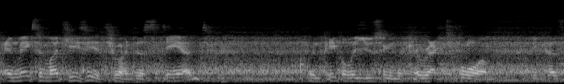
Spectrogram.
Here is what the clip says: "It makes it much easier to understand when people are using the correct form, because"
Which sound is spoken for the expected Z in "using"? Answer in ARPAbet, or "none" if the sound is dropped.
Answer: Z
